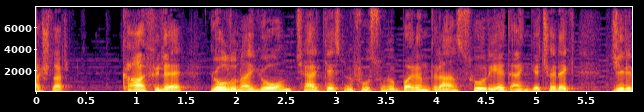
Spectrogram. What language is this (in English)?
Turkish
